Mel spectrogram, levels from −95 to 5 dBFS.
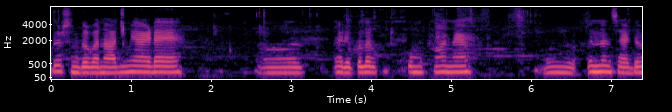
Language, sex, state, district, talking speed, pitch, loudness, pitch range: Rajasthani, female, Rajasthan, Churu, 130 wpm, 200 Hz, -36 LUFS, 190-210 Hz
